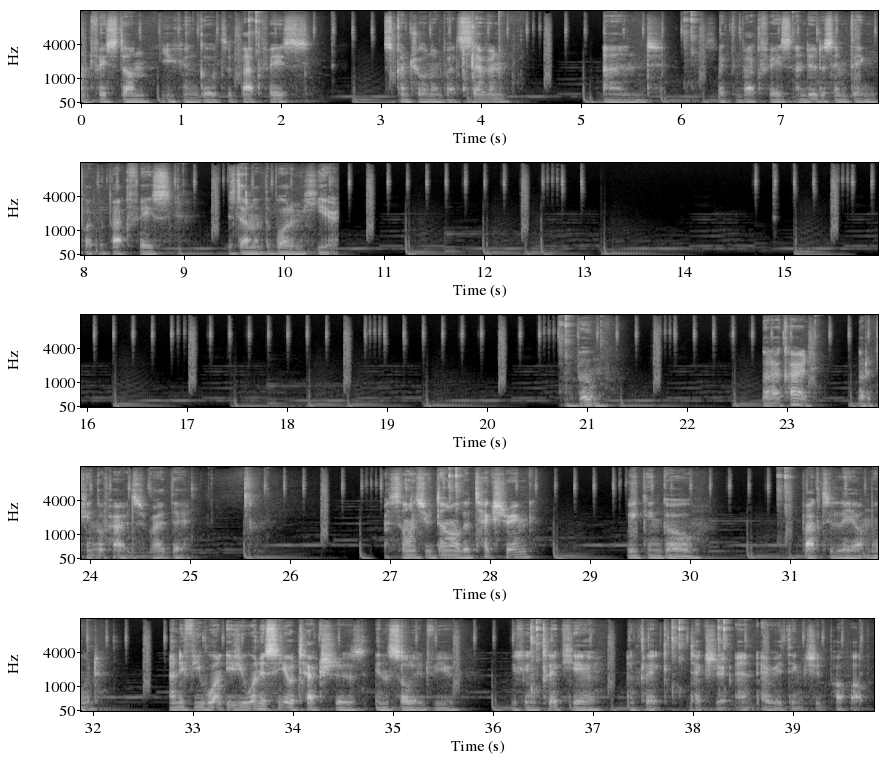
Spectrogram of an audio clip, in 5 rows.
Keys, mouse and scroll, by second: 1.8 click, 4.0 ctrl+KP_7, 6.3 click, 11.2 g, 12.0 r, 13.5 s, 14.1 g, 15.8 s, 17.2 g, 18.1 s, 19.3 s, 20.9 click, 21.3-31.1 middle drag, 31.1-32.1 drag, 32.1-36.6 middle drag, 36.6-38.7 drag, 38.7-39.8 middle drag.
